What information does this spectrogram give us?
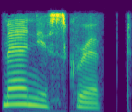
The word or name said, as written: manuscript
